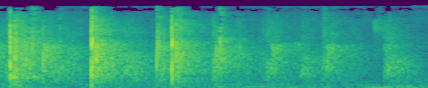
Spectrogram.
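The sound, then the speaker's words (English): An audience at a Christian service claps together after a prayer in a loose burst of overlapping hand claps, a few sharper claps standing out near the start before the clapping thins and fades. “Clap your hands, and you may be seated.”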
